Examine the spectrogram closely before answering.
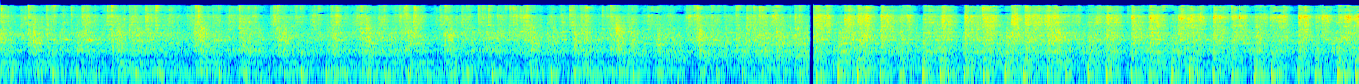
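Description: Masala pounding mill (kandap) running, its machine-driven pestles pounding dried red chilli and spices into chutney powder: a loud, steady mechanical clatter of rapid knocks. It gets louder about eight seconds in.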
